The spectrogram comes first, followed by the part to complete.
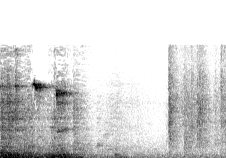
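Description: Metal oven rack sliding out on its runners with a scraping squeak, fading out in the first second; near the end a click and the crinkle of aluminium foil as it is lifted off the cake tin.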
